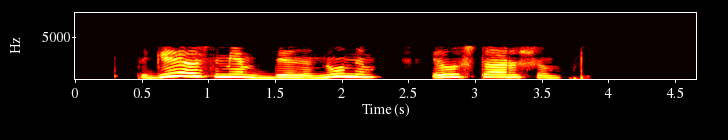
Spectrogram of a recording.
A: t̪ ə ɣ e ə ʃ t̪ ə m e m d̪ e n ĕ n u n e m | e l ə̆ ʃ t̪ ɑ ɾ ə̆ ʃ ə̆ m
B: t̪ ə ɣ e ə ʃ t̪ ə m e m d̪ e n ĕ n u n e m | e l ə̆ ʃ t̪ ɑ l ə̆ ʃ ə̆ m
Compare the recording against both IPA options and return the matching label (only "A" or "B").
A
